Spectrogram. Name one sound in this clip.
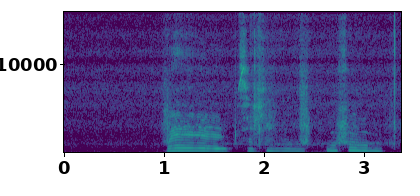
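A young girl speaks up close with animation.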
